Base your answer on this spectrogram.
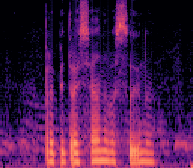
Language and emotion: Russian, neutral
